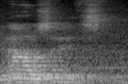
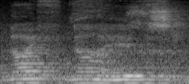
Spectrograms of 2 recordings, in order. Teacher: So it's like knife, knives, in that it's got a fricative that switches voicing when we have the plural ending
